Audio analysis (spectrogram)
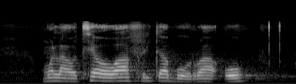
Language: Southern Sotho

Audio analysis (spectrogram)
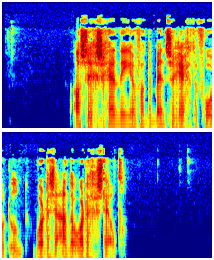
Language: Dutch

